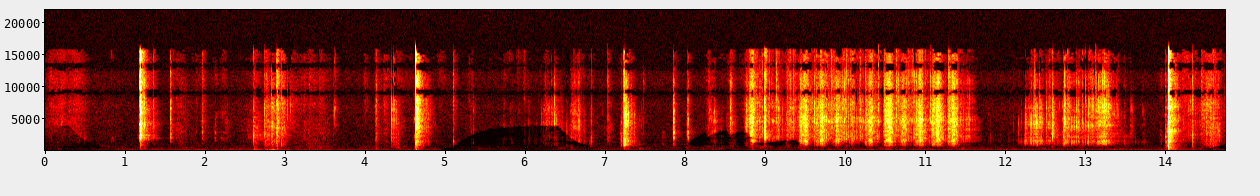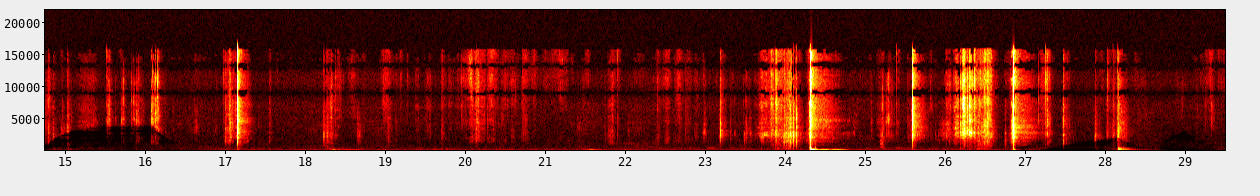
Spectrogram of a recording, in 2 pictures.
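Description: Sharp plastic clicks and snaps from a handheld flavour-capsule-ball applicator being worked, the loudest about three-quarters of the way through. About a third of the way in comes a dense rattle of small capsule balls poured into the applicator's clear chamber.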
